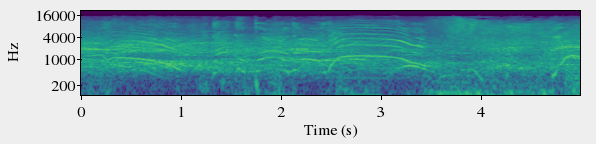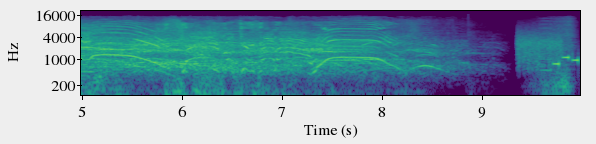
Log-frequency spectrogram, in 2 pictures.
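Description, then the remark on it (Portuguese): A loud crowd does a Ceará-style 'vaia cearense' booing contest, booing and jeering, many overlapping voices swooping up and down in pitch with shrill whoops, sustained for about eight seconds before abruptly dropping away. “É, é o concurso de vaia cearense, gente.”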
